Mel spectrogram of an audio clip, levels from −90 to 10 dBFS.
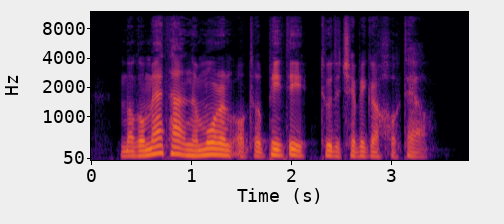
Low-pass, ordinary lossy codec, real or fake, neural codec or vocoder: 10.8 kHz; none; fake; codec, 16 kHz in and 24 kHz out, 0.4 kbps, LongCat-Audio-Codec, two codebook decoder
